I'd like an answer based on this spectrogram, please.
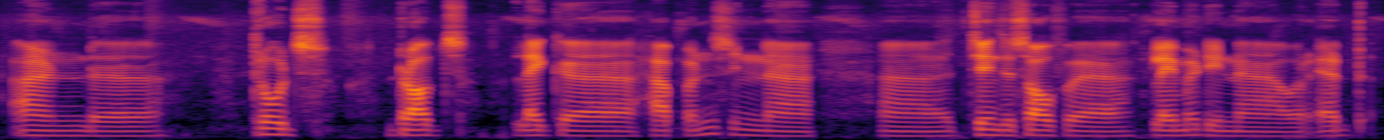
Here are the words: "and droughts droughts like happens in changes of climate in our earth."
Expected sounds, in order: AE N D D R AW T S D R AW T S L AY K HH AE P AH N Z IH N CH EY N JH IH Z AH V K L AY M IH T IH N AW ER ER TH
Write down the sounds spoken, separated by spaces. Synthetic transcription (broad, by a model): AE N D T R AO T S D R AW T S L AY K HH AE P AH N S IH N CH EY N JH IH S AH F K L AY M IH T IH N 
